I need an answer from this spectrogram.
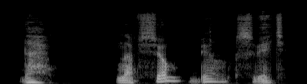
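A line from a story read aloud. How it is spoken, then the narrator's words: Quiet answer. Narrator (Russian): тихо ответила Фрида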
